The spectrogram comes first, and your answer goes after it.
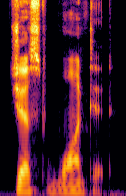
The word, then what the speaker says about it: just wanted: The source points out that in this particular utterance, the speaker doesn't pronounce the T sound in either word. Not in just and not in wanted. Both of them. So it sounds like just want.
